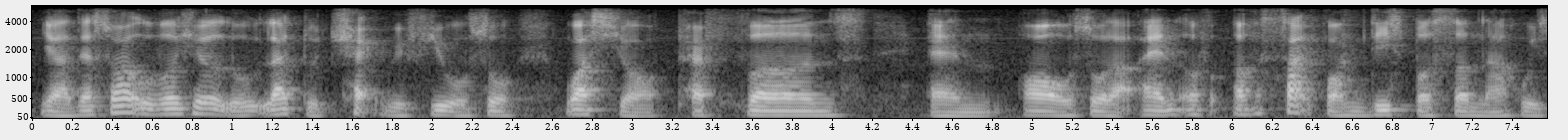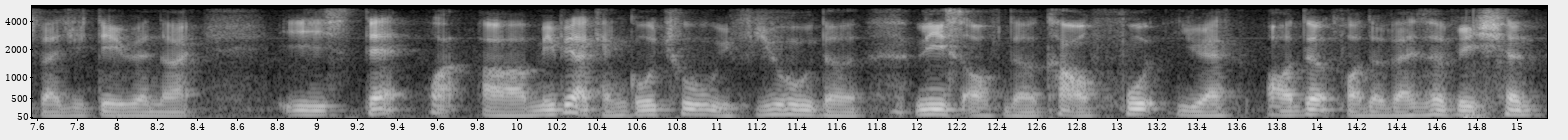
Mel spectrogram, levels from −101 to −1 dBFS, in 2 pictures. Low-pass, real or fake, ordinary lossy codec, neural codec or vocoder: 5.4 kHz; real; none; none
